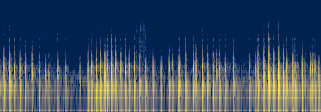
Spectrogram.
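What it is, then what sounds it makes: Bamboo cutting board under a rolled rubber ball. A spiky orange rubber massage ball is rolled and pressed across a flat, solid bamboo cutting board by fingers, making a rumbling, knobbly rolling sound. Dense runs of quick, dull bumps centered in the low-mids come in bursts, with short pauses around the one- and three-second marks.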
